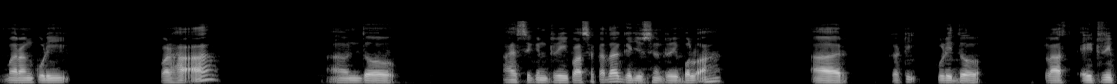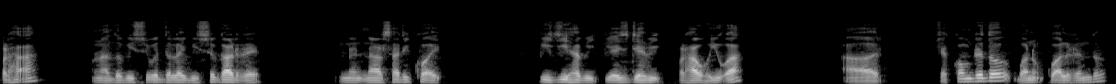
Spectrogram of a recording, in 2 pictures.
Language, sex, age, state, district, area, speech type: Santali, male, 30-45, West Bengal, Birbhum, rural, spontaneous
